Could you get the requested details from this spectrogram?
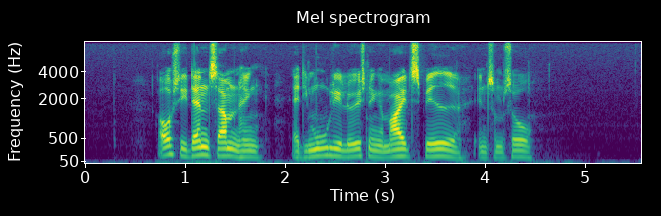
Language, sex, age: Danish, male, 31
